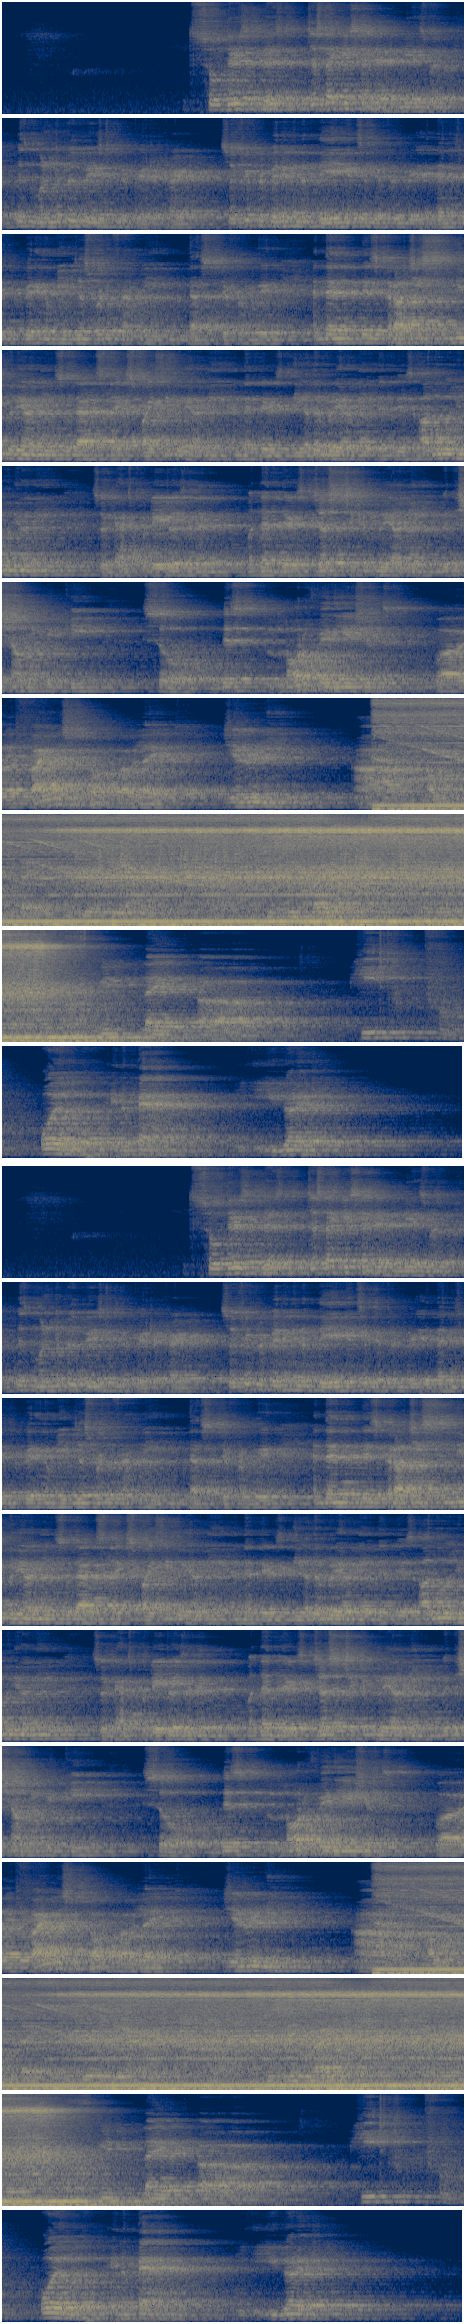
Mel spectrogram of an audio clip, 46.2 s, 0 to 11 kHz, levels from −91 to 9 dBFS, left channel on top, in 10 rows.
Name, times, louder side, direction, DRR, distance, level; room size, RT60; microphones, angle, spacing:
voice 1, 1.9-24.2 24.5-25.0 25.3-29.6 29.9-30.5 31.2-32.7 33.1-33.9 34.3-35.9 36.5-37.3 37.9-39.5 40.4-41.5 42.0-43.4 43.9-44.8, equal, ahead, -7 dB, 3.4 m, -32 dB
sound 1, 31.4-37.8, left 2 dB, 35° left, 3.5 m, -19 dB
26.5 x 17.0 x 8.2 m, 2.7 s
head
